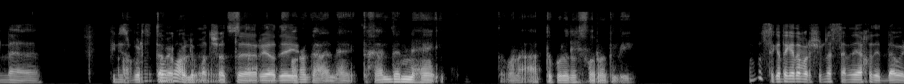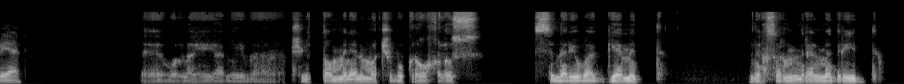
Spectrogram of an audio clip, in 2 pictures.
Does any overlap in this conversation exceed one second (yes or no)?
yes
